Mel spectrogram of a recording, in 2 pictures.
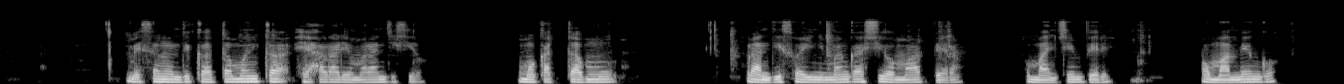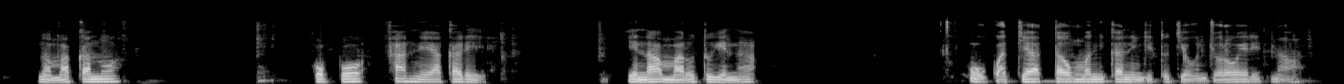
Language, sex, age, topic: Oshiwambo, male, 18-24, finance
